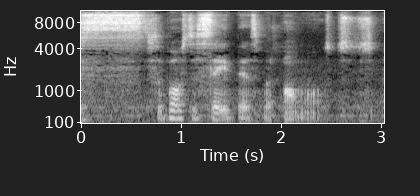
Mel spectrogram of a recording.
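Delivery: whispered, slow confession; secretive whisper. Real, not acted. A viewer confessing on the live stream, whispered. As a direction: let it slip out in a hush.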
